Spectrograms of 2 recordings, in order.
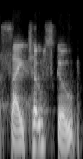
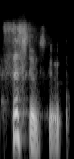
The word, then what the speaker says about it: cystoscope: So a cytoscope is something, is a visual tool used to look at us at, I'm sorry, not site, cystoscope. I pronounced it wrong.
